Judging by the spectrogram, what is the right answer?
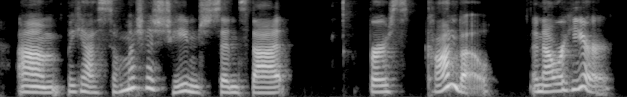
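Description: A woman at medium pitch with lively intonation, a bright, sharp tone and a very slow pace, against a quiet background. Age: 30s. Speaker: podcast co-host, social media director. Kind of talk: casual chat. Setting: recording at home in bathroom.

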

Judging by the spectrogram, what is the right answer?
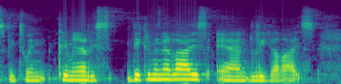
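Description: A woman with a Spanish accent speaks at a medium pitch in a somewhat breathy, dark, mellow tone with fairly even intonation. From Chile. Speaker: healing circle facilitator and activist. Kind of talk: interview conversation.

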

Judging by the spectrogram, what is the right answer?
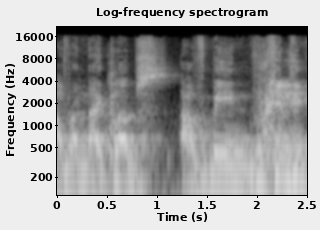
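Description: A man talks at a moderate pace with medium pitch and fairly even intonation. Noticeable background noise can be heard. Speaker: entrepreneur and events producer. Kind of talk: interview. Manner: halting, many repetitions and fillers.

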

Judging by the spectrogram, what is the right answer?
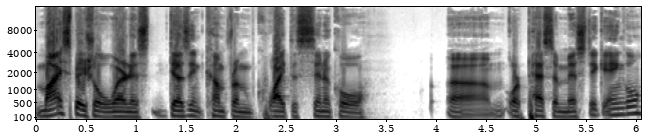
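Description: With an unremarkable speaking voice, a man talks at a fairly slow pace, medium in pitch with lively intonation. The recording is very clean and silent, the sound dry and close with no echo. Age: 40s. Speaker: podcast co-host. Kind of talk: casual chat.

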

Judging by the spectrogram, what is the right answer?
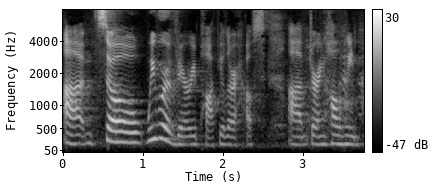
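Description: Her voice is an unremarkable speaking voice, and the woman speaks at a medium pitch and a moderate pace. Her pitch varies in an ordinary way. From San Francisco, California. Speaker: storyteller. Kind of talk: casual interview; storytelling performance.

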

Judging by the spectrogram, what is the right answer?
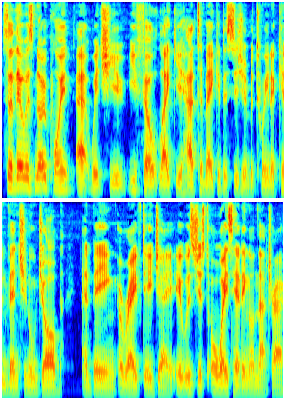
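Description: This voice moves at a fairly quick pace with ordinary pitch variation in an Australian accent. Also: man, medium pitch for a man. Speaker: podcast host. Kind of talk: interview.

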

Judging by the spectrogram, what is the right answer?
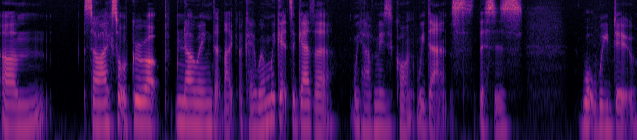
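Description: A woman with a Yorkshire accent, fairly low in pitch, monotone and flat in intonation, on a very clean recording with a silent background. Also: moderate pace. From Yorkshire, northern England. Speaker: jazz musician and producer. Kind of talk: interview. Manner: hesitant, many fillers.

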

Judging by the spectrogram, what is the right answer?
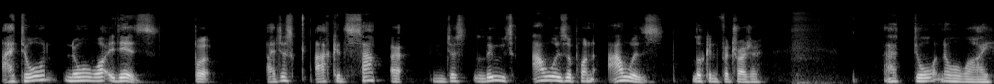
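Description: Somewhat breathy speech comes at a very slow pace with ordinary pitch variation and long, frequent pauses, in a dry, close sound with no echo. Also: man, fairly high pitch for a man. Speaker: returning podcast co-host. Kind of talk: casual chat.

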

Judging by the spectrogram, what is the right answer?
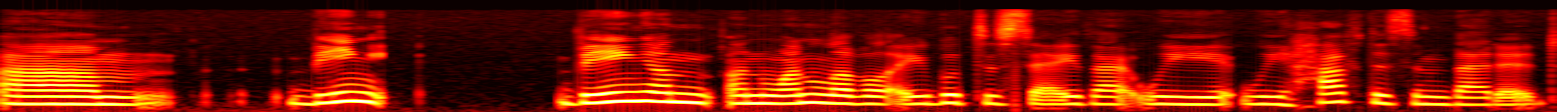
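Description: A dark, mellow tone with a Slovak accent, fairly even intonation and moderate pace, dry and close with no echo. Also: woman. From Slovakia. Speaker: international student. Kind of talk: academic discussion. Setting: studio. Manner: halting.

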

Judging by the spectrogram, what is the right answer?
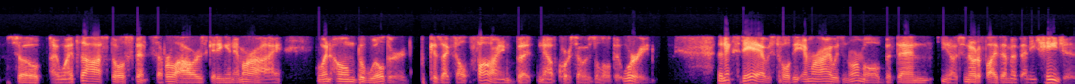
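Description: He has a normal speaking voice, pitched fairly low for a man. His pace is fairly quick, with ordinary pitch variation. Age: 40s. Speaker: voice message caller. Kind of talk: recorded voice message.

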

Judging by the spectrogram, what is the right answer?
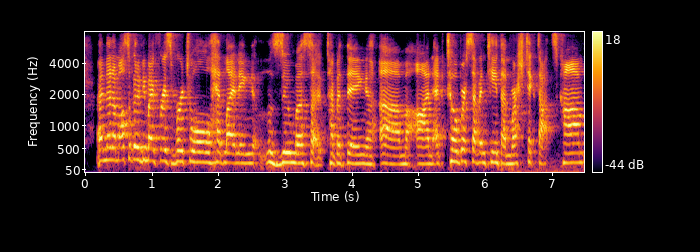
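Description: A woman speaks at a moderate pace with hardly any pauses, at a medium pitch and very even loudness. Her intonation is fairly even, and there is noticeable background noise. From Brazil. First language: Portuguese. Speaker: comedian and TV host. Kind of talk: casual chat.

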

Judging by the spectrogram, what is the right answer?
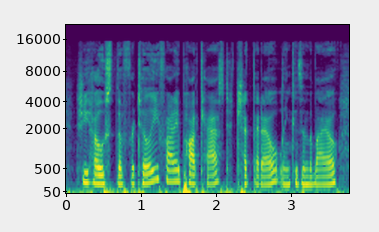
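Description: Speaking at a very fast pace, a woman with a fairly low voice is heard on a very clean recording against a silent background. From Canada. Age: 20s. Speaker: podcast host. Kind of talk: casual chat.

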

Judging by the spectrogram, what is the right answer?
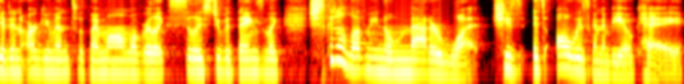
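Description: A woman with a plain, everyday voice and an American accent, at medium pitch and a moderate pace, with ordinary pitch variation on a very clean recording with a silent background. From Michigan, US. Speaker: podcast co-host. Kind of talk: casual chat.

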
